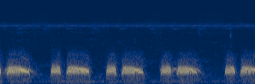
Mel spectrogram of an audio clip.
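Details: Belligerent spotted dove cooing forcefully: five phrases, each a brief note followed by a longer, level, husky hoot, repeated roughly once a second with short gaps, no other sounds.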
